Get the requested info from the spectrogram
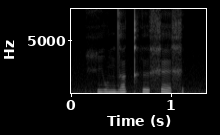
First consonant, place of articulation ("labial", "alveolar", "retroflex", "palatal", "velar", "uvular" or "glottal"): glottal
